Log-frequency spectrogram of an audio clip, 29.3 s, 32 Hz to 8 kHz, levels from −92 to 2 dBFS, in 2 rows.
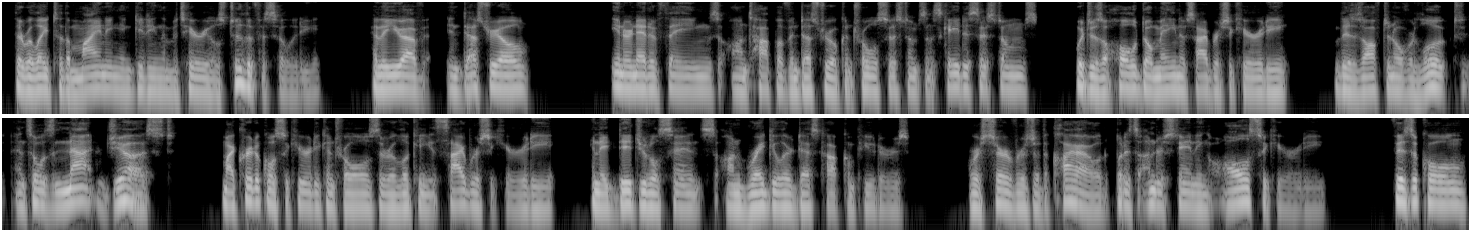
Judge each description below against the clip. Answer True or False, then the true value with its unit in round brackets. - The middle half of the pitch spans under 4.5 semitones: True (2.9 semitones)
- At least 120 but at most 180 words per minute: True (150 wpm)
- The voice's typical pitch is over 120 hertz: False (100 Hz)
